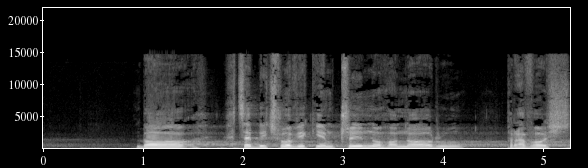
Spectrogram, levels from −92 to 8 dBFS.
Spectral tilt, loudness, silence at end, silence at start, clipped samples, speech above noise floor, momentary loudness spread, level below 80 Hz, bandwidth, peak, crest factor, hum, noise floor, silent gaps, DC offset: -6 dB/octave; -14 LUFS; 0 s; 0.95 s; under 0.1%; 42 dB; 17 LU; -48 dBFS; 15.5 kHz; 0 dBFS; 16 dB; none; -56 dBFS; none; under 0.1%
